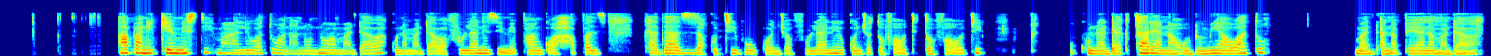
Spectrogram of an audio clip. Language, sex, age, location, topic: Swahili, male, 18-24, Wajir, health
